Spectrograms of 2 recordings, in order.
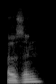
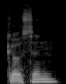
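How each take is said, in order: First: The word starts with an h sound, no g. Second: The word starts with a hard g sound.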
